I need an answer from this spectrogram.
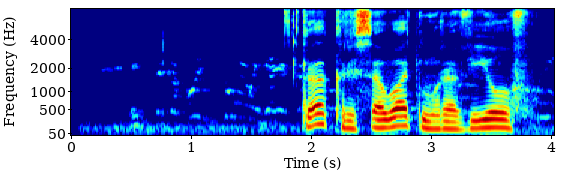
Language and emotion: Russian, sad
